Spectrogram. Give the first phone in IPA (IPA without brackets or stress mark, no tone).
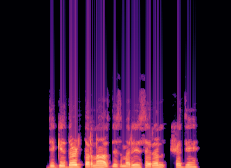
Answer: d̪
